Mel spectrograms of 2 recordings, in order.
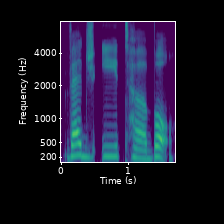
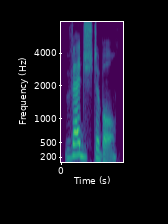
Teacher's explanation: Learners often say veg-eatable, all 4 parts. But native speakers say vegetable, shorter, smoother.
